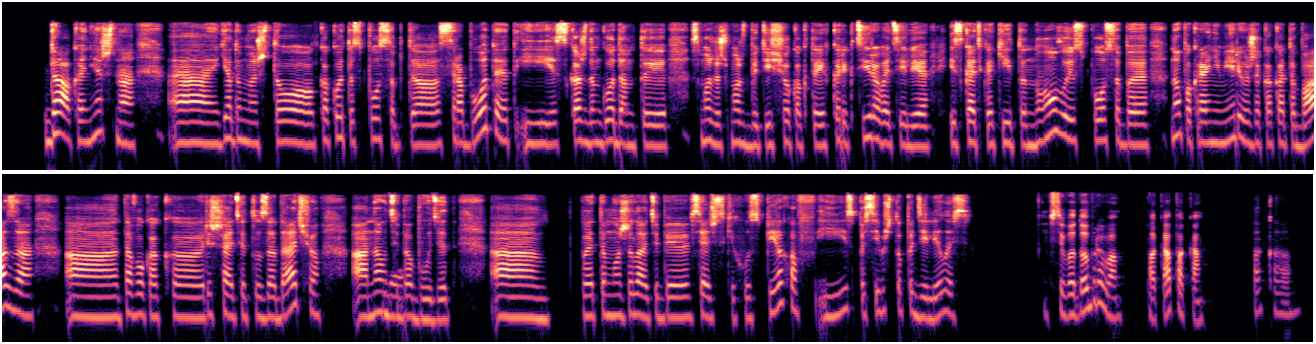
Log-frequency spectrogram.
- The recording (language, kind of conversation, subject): Russian, advice, Как мне проще выбирать одежду и подарки для других?
- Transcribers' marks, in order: other background noise; tapping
